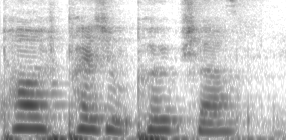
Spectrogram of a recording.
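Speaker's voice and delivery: put-on childish little voice like a small child. Copying how the other speaker just said a line: imitating a childlike voice. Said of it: "That's how you said it".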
